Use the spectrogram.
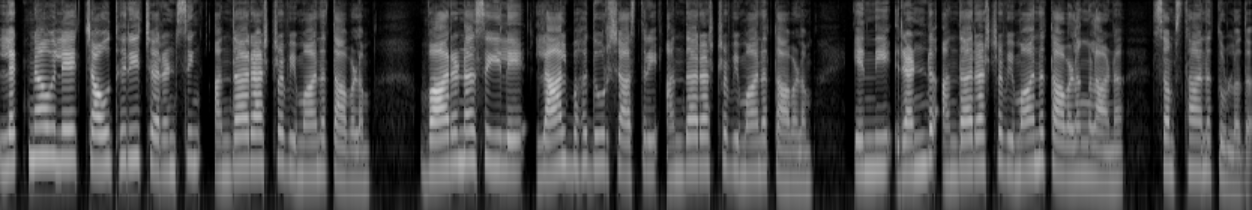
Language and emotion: Malayalam, neutral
